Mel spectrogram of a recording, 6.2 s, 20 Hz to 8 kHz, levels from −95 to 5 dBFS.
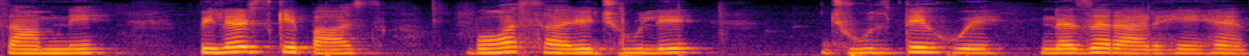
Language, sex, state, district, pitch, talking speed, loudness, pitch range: Hindi, female, Chandigarh, Chandigarh, 210 Hz, 125 wpm, -17 LUFS, 205-225 Hz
